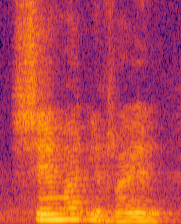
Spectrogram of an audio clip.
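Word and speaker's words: Shema Yisrael: Bien, principalmente vamos a ver que la pronunciación o la fonética en hebreo sería Shema Israel, Yahweh Eloheinu, Yahweh Echad.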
